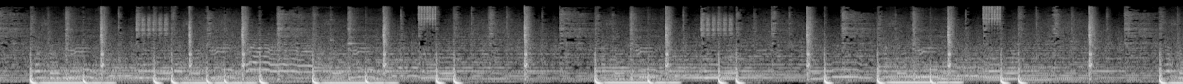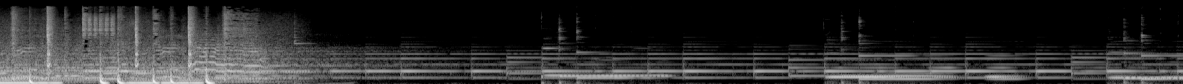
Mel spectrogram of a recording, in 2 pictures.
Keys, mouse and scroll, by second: 3.0 c, 3.5-5.0 drag, 5.0 F12, 8.4 click, 11.1-11.7 scroll down 1, 11.7-12.6 scroll up 1, 12.8 shift+click, 13.1 c, 13.6-14.3 scroll down 1, 14.3-15.0 scroll up 1, 15.0 click, 16.9 right click, 17.4 ctrl+space, 17.5 ctrl+click, 18.5-20.9 typing, 21.6-22.0 scroll down 1, 22.0 scroll up 1, 23.2-23.6 shift+drag.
